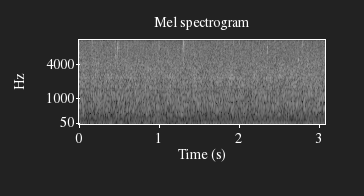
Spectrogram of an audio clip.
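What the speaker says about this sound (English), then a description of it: "We are caught in the rain." Heavy rain pours down steadily around a farmer's hut in the Balinese countryside near cow pastures, a dense, loud, unbroken hiss of drops drumming on nearby surfaces with no voices.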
